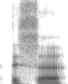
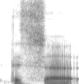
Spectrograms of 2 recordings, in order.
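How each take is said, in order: Both takes have the same delivery.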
